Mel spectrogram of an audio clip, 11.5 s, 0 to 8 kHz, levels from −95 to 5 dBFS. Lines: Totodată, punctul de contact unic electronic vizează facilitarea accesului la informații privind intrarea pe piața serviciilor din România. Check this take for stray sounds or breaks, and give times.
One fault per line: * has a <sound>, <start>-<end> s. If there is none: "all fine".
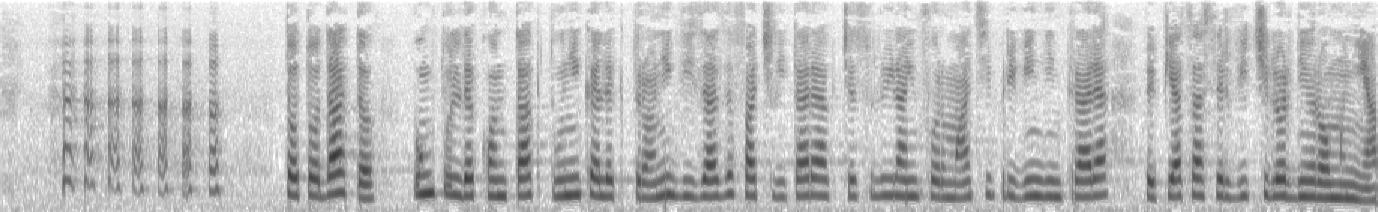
* has a laugh, 0.4-1.9 s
